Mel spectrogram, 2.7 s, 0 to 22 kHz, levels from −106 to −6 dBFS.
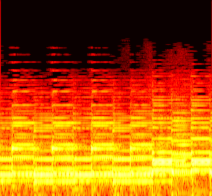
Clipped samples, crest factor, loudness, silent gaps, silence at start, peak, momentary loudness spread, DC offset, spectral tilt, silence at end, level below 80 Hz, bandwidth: under 0.1%; 14 dB; -19 LUFS; none; 0 s; -6 dBFS; 3 LU; under 0.1%; -8 dB/octave; 0 s; -48 dBFS; 6 kHz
